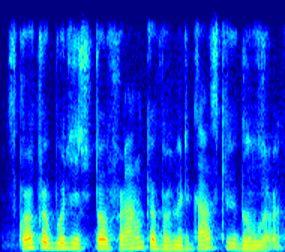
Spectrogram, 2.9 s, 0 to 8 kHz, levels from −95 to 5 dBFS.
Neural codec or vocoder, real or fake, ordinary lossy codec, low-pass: autoencoder, 22.05 kHz, a latent of 192 numbers a frame, VITS, trained on one speaker; fake; Opus, 64 kbps; 7.2 kHz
